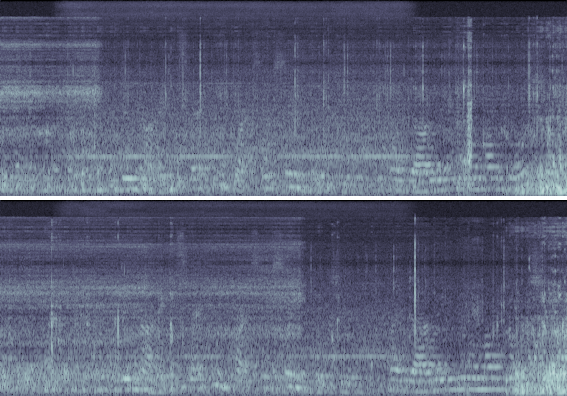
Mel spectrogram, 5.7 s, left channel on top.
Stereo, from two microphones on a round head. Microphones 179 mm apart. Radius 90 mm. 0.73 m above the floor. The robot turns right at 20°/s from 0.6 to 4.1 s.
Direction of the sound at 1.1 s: 115° right.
